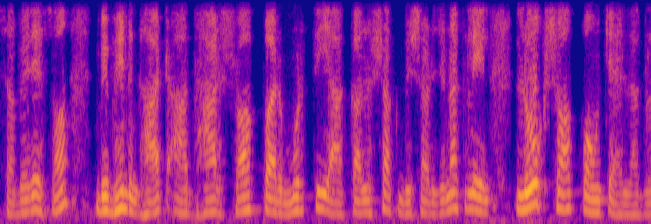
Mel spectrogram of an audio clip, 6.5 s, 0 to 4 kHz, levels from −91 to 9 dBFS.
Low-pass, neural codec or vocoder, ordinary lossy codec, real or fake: 3.6 kHz; none; Opus, 16 kbps; real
